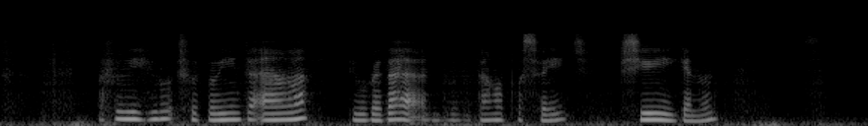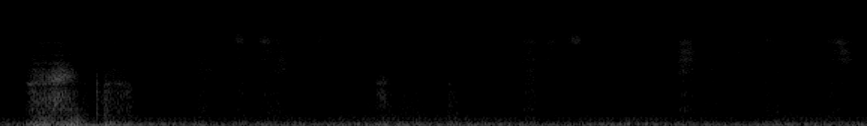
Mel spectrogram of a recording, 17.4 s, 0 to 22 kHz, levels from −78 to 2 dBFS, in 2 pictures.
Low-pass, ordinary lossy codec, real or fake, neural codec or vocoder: 7.2 kHz; none; fake; codec, 16 kHz, 0.2 kbps, FocalCodec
